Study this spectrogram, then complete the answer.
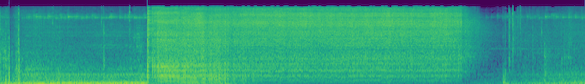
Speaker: so you can notice that there wasn't any stubbing The Arc fired immediately and that was because I used a short stick out to start the ark and I have my parameter set properly with a good ground lead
